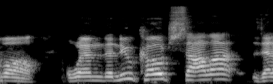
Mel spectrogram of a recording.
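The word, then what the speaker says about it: Saleh: leap second of all when the new coach salah is that how you say his name of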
